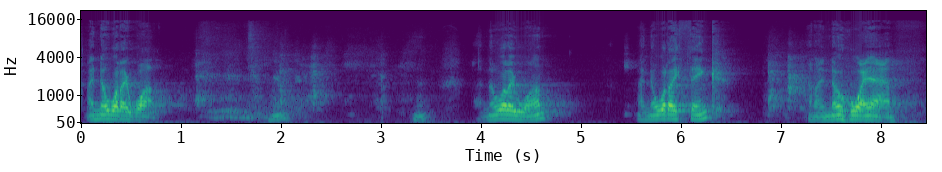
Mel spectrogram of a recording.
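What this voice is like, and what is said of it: Put-on New York accent. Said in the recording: “I'm trying to do a New York accent.”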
